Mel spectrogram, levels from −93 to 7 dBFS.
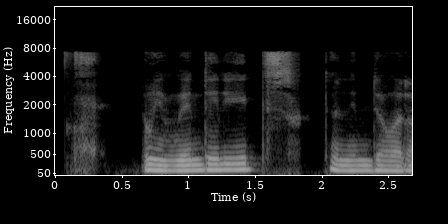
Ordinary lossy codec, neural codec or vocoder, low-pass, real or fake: MP3, 48 kbps; codec, 16 kHz, 1 kbps, FunCodec, trained on LibriTTS, 50 frames a second; 7.2 kHz; fake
